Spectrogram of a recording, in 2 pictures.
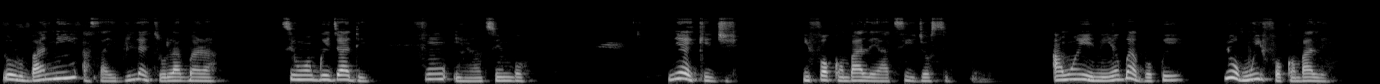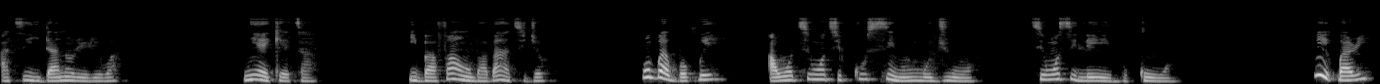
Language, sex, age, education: Yoruba, female, 15-29, tertiary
